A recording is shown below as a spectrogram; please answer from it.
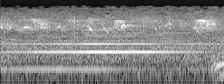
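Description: Soft background music score: a few sustained notes held steady as a chord.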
